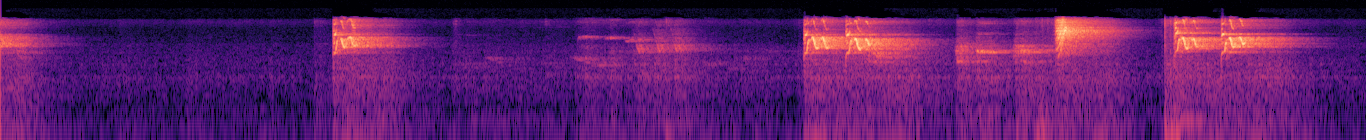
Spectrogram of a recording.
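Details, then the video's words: Sunbird, locally called konin or kolibri ninja, in 'besetan' style song meant to prompt a captive bird to sing, with short, very high, thin chirps and squeaky bursts separated by pauses of one to two seconds. "SUARA KHAS KONIN"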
